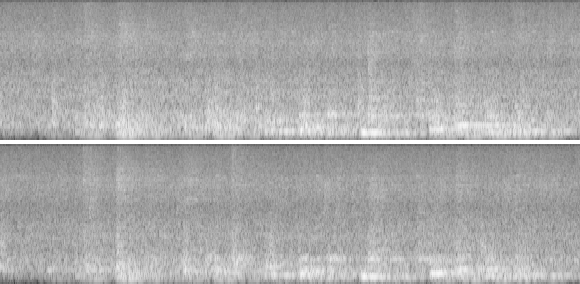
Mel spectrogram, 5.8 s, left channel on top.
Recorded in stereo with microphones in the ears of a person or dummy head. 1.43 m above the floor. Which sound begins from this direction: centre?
Running footsteps, at 0.5 s.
